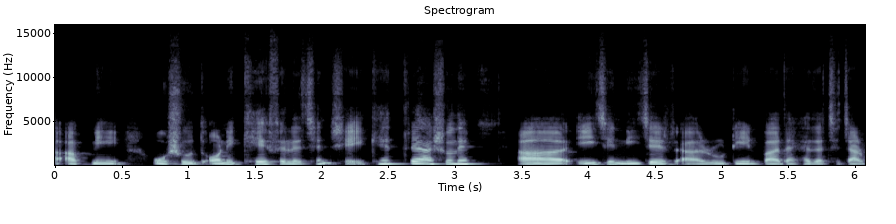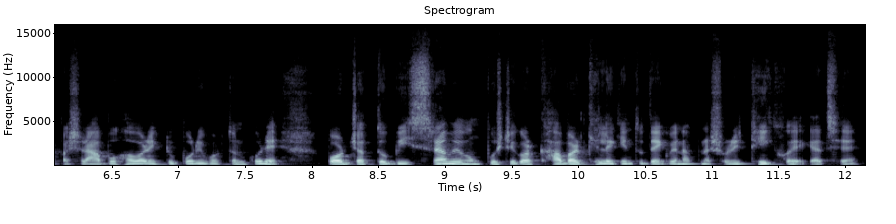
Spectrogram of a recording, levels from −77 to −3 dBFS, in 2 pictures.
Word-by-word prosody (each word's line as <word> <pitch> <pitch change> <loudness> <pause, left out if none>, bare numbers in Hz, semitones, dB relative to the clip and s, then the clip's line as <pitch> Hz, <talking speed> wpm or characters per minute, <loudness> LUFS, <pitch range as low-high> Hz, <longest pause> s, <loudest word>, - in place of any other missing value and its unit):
আপনি 125 +2 -3 0.4
ওষুধ 135 +1 0
অনেক 135 +1 +2
খেয়ে 155 +1 +2
ফেলেছেন 105 - -1
সেই - - -2
ক্ষেত্রে 195 +4 +1
আসলে 195 -1 +3 0.5
আ - - +6 0.4
এই 135 - +2
যে 150 - -1
নিজের 125 +1 +2 0.2
আ - - +1
রুটিন 115 +1 -1
বা 105 - +5
দেখা 105 +3 -5
যাচ্ছে 110 - -4
চারপাশের - - -2
আবহাওয়ার 125 +2 +1
একটু 130 +2 -7
পরিবর্তন 130 +3 -2
করে 240 +1 +4 0.4
পর্যাপ্ত 145 0 +3 0.2
বিশ্রাম 155 - +2
এবং 180 -2 -1
পুষ্টিকর 145 -1 0
খাবার 135 +2 +5
খেলে 125 -4 +2
কিন্তু 235 +1 -3
দেখবেন - - -1
আপনার 100 - -6
শরীর 100 -1 -3
ঠিক 135 -2 +2
হয়ে - - -1
গেছে। - - -4
135 Hz, 175 wpm, -23 LUFS, 125-150 Hz, 0.5 s, আ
